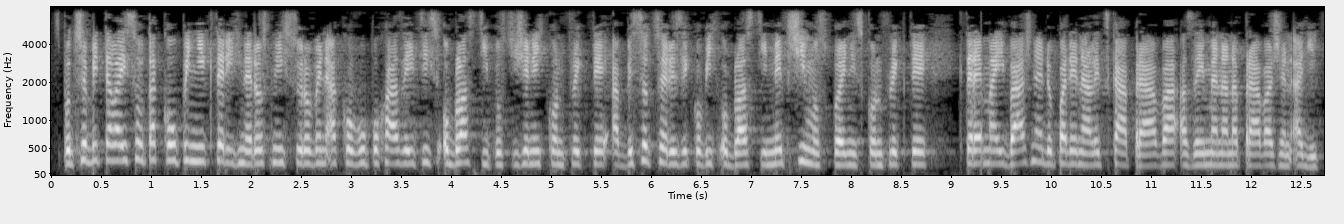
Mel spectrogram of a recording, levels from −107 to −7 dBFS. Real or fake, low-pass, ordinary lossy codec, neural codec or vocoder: real; 7.2 kHz; Opus, 64 kbps; none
